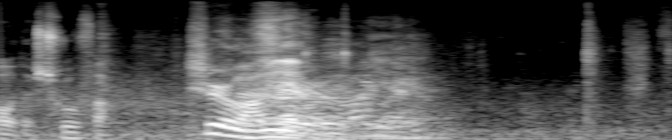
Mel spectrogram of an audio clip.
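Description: An elderly man answers briefly.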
